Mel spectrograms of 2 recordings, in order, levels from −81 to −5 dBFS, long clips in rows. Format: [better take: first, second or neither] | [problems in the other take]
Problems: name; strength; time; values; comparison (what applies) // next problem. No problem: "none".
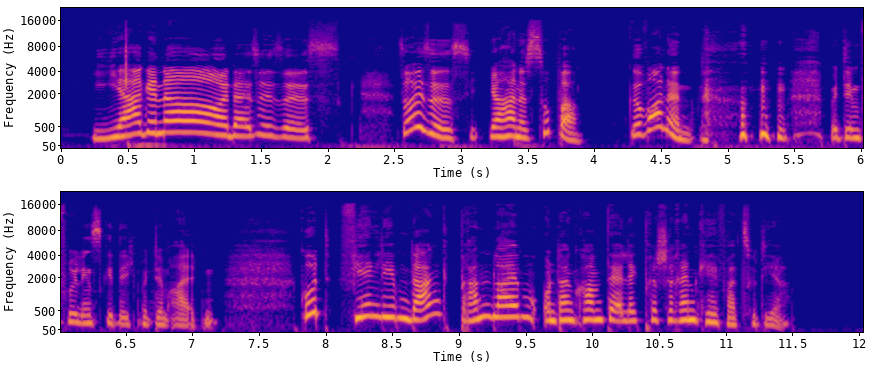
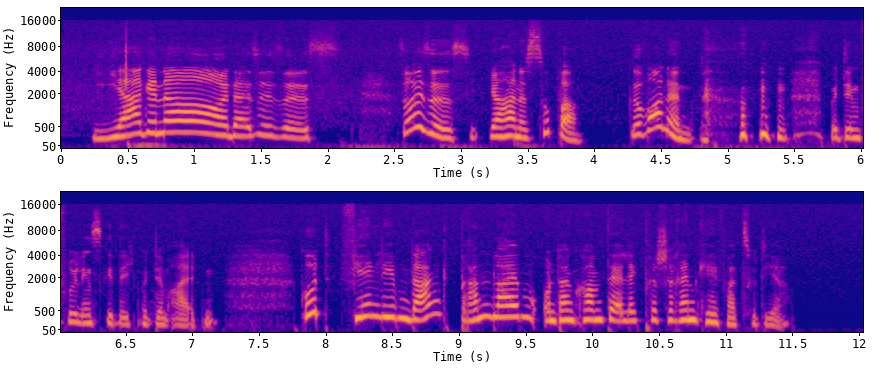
first | hiss; faint; throughout; 25 dB below the speech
